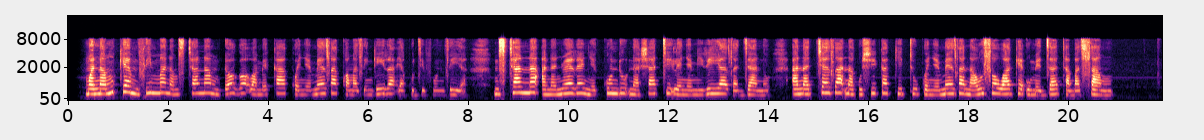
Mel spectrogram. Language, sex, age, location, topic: Swahili, female, 25-35, Nairobi, education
